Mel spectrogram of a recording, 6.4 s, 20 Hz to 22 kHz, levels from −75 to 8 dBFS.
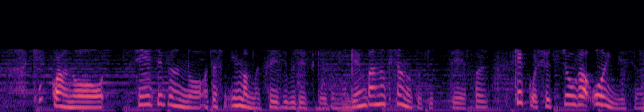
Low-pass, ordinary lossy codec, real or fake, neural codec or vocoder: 3.6 kHz; none; real; none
